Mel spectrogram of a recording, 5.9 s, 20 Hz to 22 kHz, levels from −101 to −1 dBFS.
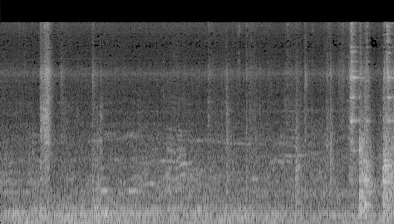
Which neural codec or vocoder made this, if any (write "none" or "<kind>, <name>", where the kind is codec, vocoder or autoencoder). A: none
